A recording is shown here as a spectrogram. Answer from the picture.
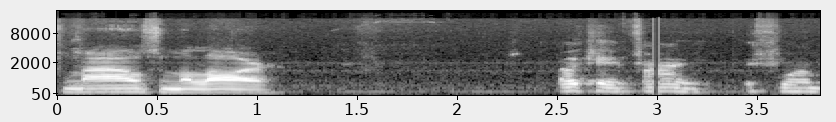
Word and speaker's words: Millar: I love it so much is because Miles Miller and uh um Jeff you know Smallville created actually pronounced miles Millar okay fine if you want to be I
